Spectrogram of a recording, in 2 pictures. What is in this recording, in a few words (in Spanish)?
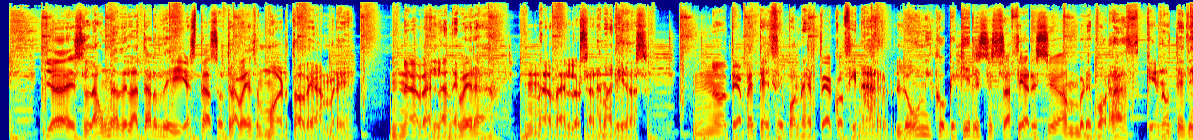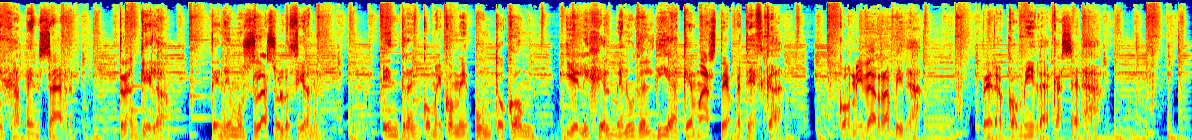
EU Male Spanish Voice Commercial Comida Rapida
